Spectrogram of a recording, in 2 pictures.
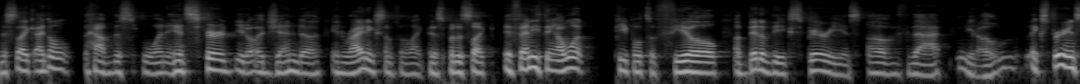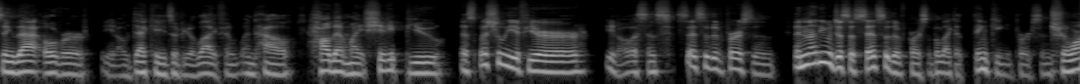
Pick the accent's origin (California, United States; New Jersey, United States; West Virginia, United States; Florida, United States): Florida, United States; I grew up in Florida.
